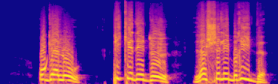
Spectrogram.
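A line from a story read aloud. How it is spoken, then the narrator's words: Shouting. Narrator (French): criai-je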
